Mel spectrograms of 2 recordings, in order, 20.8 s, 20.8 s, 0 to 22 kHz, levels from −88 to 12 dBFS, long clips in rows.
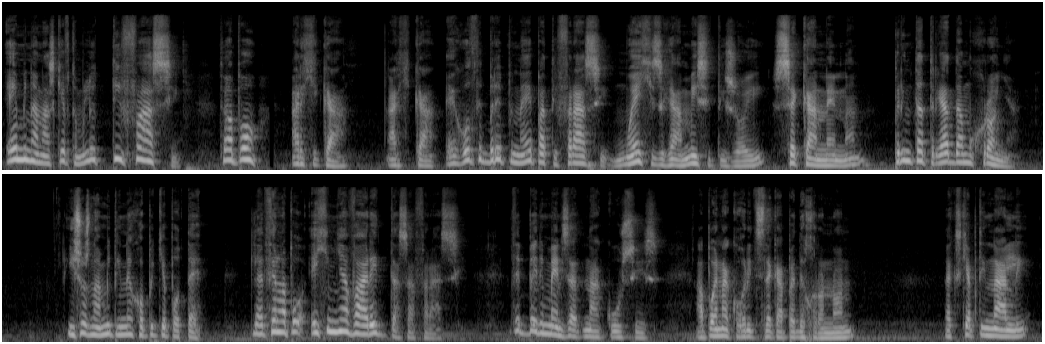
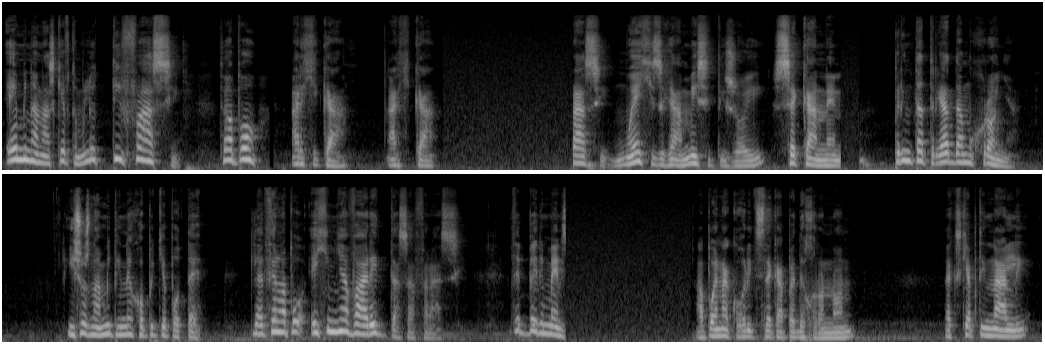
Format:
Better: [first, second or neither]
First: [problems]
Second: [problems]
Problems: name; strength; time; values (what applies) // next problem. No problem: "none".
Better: first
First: none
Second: audio cutting out; at 4.5 s for 1.5 s, at 8.5 s and at 16 s for 1.5 s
